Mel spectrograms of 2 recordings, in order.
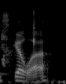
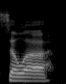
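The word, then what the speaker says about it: Scylla: to pre preface but I really love the hard C. So I'm just going to say that I say Skila. I know they're both right. Um but just as I say it differently than you. I want to preface. Um and also the Odyssey said Sila and I know that it's not wrong but my brain went I want that hard C sound.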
